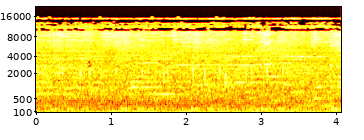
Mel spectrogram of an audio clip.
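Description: Music over an arena's public-address speakers with a bass beat, over the murmur of a large crowd.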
